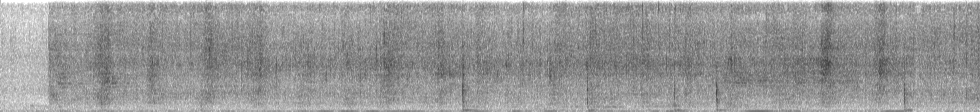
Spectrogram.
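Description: Chicken sizzling and frying steadily in a pan with a spoonful of pomegranate molasses, a loud continuous crackle with occasional stirring clicks and scrapes.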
